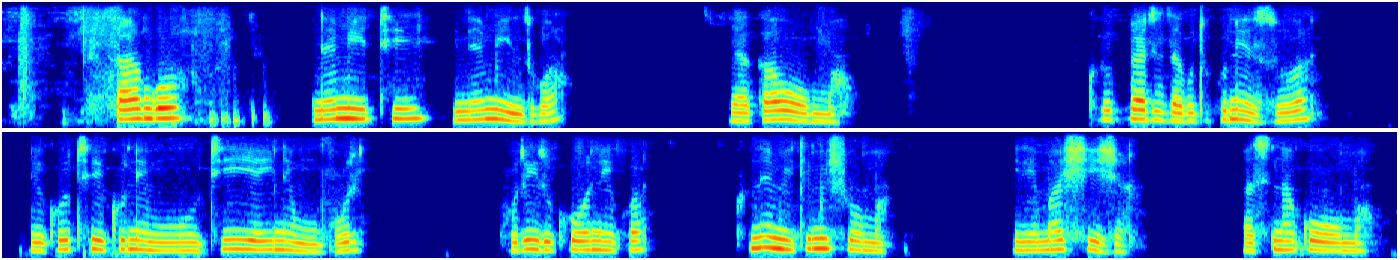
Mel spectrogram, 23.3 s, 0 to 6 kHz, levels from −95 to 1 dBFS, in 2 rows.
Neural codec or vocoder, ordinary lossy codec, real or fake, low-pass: none; Opus, 16 kbps; real; 5.4 kHz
